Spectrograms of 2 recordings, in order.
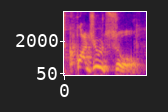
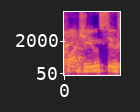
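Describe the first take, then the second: First: "Quajutsu" exclaimed high; mock martial-arts cry. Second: Said in the usual way. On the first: After explaining frog martial arts, a playful high cry of "Quajutsu".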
